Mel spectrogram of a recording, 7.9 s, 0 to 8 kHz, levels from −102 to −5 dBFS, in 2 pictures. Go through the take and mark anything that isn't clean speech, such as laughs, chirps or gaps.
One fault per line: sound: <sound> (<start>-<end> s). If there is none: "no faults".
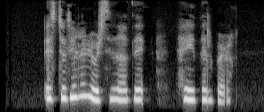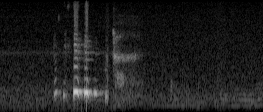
sound: laugh (4.8-5.6 s)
